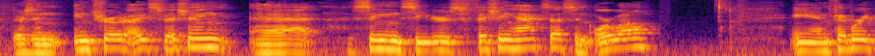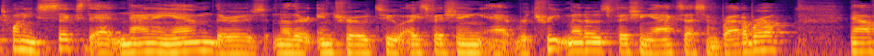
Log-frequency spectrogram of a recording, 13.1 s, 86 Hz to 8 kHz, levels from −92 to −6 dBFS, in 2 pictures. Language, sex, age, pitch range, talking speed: English, male, 30-49, 115-135 Hz, 150 wpm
